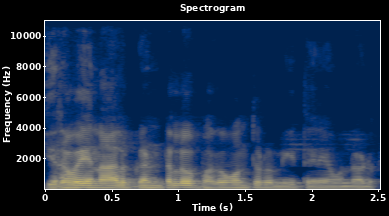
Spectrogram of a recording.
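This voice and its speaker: A man's voice: mid-range voice, little pitch movement, brisk, darkish tone. Emphatic preachy man teaching devotion. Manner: emphatic, preachy, full of rhetorical questions. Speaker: spiritual teacher, guest. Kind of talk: devotional interview talk.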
